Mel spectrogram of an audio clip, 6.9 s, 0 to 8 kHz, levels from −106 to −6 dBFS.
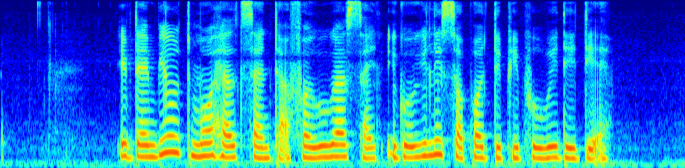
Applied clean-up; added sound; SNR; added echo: none; none; none; none.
